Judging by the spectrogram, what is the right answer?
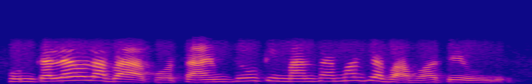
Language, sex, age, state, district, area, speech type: Assamese, female, 45-60, Assam, Jorhat, urban, conversation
